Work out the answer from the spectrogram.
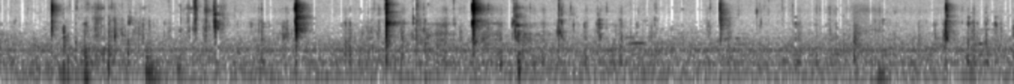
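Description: A person chewing pieces of fresh pineapple and other cut fruit, with irregular sharp mouth clicks and smacks every second or so.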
